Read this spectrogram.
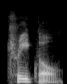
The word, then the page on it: treacle: American English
